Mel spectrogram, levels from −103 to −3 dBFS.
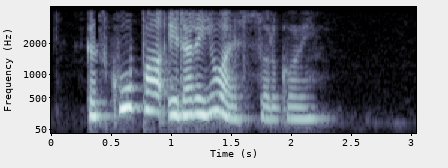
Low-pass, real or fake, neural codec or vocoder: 3.6 kHz; real; none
